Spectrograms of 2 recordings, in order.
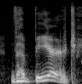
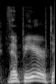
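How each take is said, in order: First: Mock dismay. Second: Says the beard through a laugh; the beard, laughing at the joke. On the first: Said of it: "They took my beard". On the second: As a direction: laugh it out while repeating the beard. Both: Real, not acted.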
